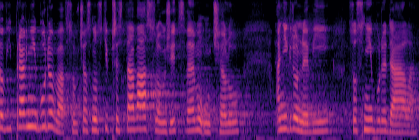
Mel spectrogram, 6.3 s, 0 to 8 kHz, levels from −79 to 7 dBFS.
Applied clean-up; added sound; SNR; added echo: none; none; none; none.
